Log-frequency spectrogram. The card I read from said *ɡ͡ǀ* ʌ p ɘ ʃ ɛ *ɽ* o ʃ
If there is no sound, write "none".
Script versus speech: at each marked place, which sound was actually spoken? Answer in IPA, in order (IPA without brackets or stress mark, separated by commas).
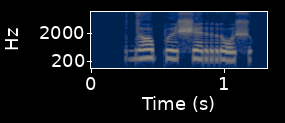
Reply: d, r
